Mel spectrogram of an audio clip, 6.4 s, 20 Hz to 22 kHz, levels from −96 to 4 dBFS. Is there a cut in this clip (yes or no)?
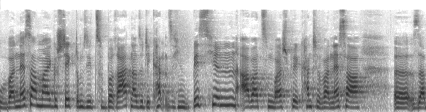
no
